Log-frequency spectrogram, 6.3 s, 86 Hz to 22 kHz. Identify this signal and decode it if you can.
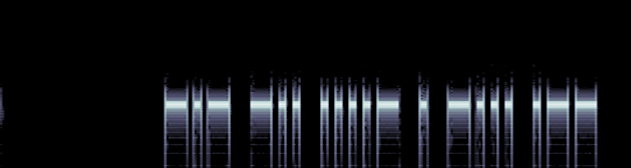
Morse code, heard as a keyed tone, about 20 wpm, 700 Hz. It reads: KD4EBW
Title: Speed Racing - USA 2x3 Call Signs 17wpm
